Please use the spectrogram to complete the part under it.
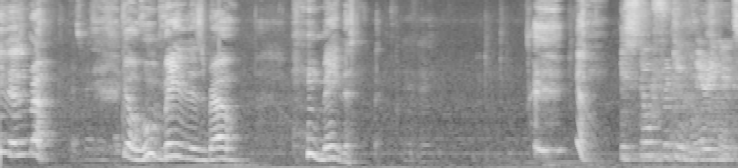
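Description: A young man laughs and talks with animation close to a microphone.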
